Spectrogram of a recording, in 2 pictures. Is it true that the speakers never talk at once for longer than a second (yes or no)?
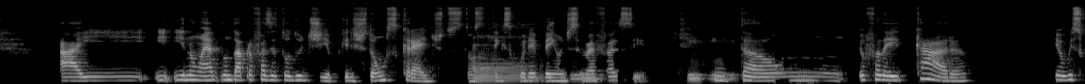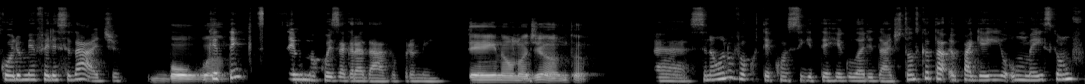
no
